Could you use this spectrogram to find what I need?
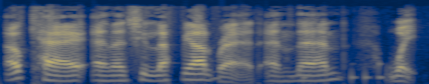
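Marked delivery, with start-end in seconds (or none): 0.0-0.6 curt okay. Retold or imitated. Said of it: "And I was like".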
